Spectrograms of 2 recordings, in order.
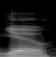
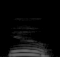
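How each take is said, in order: First: Said in the usual way. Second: Very quiet, higher-pitched yo; said off-mic. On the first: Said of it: "but I just said". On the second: Shown as a demonstration. Host shows co-hosts a secret remark off the mic, barely audible. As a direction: sneak it out away from the microphone. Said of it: "when you're not talking into the microphone".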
